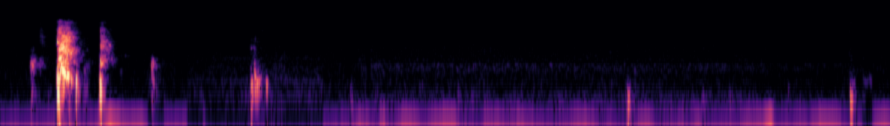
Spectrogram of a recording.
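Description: A person coughs from a dry throat: a few harsh coughs close together, then a couple of fainter ones. Quiet background follows, with faint low hum and small clicks.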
